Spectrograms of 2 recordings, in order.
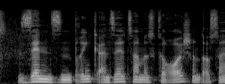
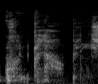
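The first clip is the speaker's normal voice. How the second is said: softer, breathy whispered wonder; amazed; 11 dB quieter, slower than usual. Acted. Producer marvels at the writer, in a hushed astonished whisper. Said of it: "staunte er".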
